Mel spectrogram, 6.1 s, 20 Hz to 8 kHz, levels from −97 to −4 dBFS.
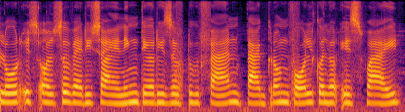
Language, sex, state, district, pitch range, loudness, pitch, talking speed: English, female, Maharashtra, Mumbai Suburban, 185-195 Hz, -17 LUFS, 190 Hz, 150 wpm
